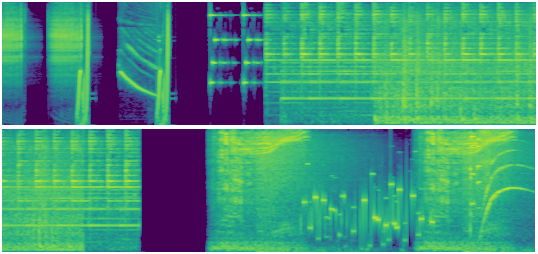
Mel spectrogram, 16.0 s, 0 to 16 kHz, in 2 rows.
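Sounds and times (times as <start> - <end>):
short electronic beeps: 3.1 - 4.0
crossing alarm ringing: 3.2 - 10.1
train rumbling past: 4.1 - 10.1.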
